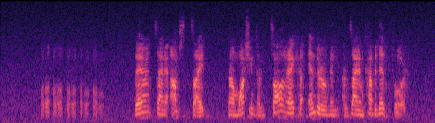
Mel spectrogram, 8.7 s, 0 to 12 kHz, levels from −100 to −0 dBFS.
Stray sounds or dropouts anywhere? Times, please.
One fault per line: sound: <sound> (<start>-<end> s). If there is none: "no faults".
sound: laugh (0.8-2.1 s)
